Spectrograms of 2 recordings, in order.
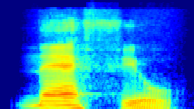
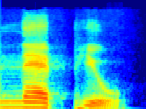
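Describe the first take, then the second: First: The ph is pronounced like an f sound. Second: The ph is pronounced like a p sound. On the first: The speaker calls it right. "Ele tem o som do quê? De F" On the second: The speaker calls it wrong. "Não é nephew"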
